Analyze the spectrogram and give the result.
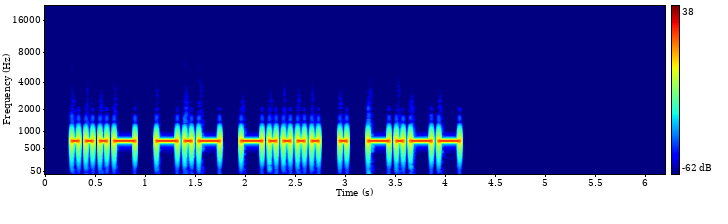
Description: Morse code, heard as a keyed tone, about 17 wpm, 700 Hz. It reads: VK6EY
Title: DXCC-100 Call Signs - 5 Characters - Repeated 2x - 17wpm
